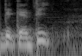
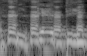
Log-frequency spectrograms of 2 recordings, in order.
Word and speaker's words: Piketty: Nos has enseñado a todos a decir Piketty. y no Piketty, que es como le estábamos que llamando. los franceses son muy de pronunciar de esa manera, entonces nosotros es al revés, entonces nosotros llaneamos y ellos agudizan.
